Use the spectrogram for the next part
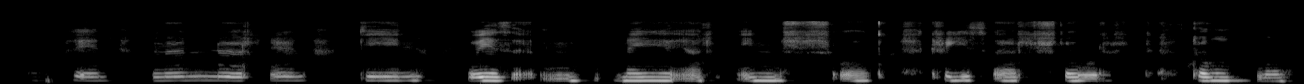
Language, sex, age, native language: Icelandic, male, 12, Icelandic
